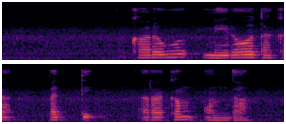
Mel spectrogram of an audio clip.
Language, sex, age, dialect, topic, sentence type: Telugu, male, 18-24, Utterandhra, agriculture, question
